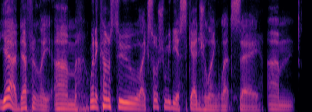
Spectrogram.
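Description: A normal speaking voice with lively intonation moves at a moderate pace over a quiet background. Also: man. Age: 30s. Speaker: content marketing editor. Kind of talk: interview.

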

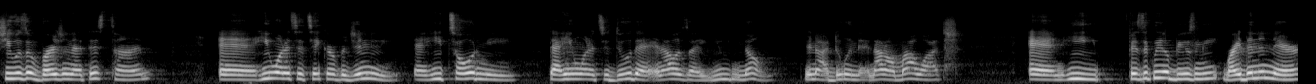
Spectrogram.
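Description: Moderately paced speech comes in a dark, mellow tone with monotone, flat intonation. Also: woman, fairly high pitch for a woman. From New Orleans, Louisiana. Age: 20s. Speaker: former cult member. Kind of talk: interview testimony.

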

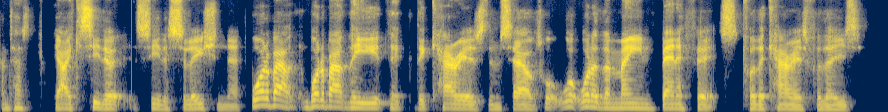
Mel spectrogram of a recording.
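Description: Speaking at a fairly quick pace with hardly any pauses, the man uses a normal speaking voice, medium in pitch and with ordinary pitch variation. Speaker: podcast host. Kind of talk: interview.

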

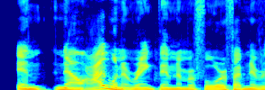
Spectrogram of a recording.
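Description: With an American accent and a normal speaking voice, a man talks at a fairly slow pace and medium pitch with ordinary pitch variation on a very clean recording with a silent background. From Sacramento County, California. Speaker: guest, college football fan. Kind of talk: casual chat.

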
